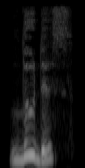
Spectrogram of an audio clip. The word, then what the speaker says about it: ludus: Ludus, rhymes with Brutus, derives from the Latin word for play.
